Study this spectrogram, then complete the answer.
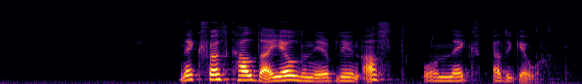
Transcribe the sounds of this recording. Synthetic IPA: nɛɡfœlkʰhɑld̪əɑjɑʉləniːɾbliːnʔɑ̰lt̪ | oːnɛɡæːd̪ʉɡɑ̰ʉɑ̰

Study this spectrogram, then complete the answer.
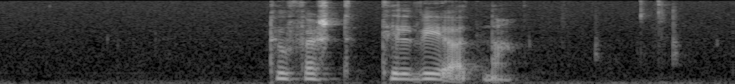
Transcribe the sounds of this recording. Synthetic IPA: t̪ʰuːfœʃʈt̪ʰɪlʋyːœ̰d̪nɑ

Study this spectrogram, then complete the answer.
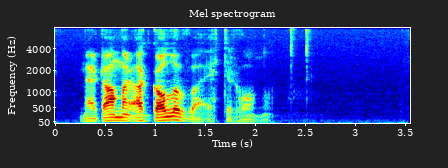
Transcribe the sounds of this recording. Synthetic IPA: mɛɹɖɑːmaɾaɡɔlʋa̰ʔɛ̰ht̪ɪɾhɔːnʊ̰n

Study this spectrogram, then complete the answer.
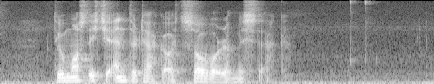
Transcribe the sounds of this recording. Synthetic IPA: t̪ʰumɔst̪ɪht͡ʃəʔɛnt̪əʈʰæːka̰ɔ̰ht̪soːʋɔɹə̰mɪst̪ʰæ̰k

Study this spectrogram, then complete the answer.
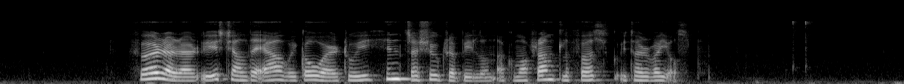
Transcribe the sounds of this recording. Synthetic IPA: føːɹaɹaɹʊ̰jɪt͡ʃɪhalt̪ɪʔaːʋʊjɡɔwaɹʈʰujhɪnt̪ɾaʃuːkɾapiːlʊnʔa̰kʰɔːmafɾamt̪ʰɪlfœl̥kʊ̰jt̪ʰœɹʋajɔ̰l̥p

